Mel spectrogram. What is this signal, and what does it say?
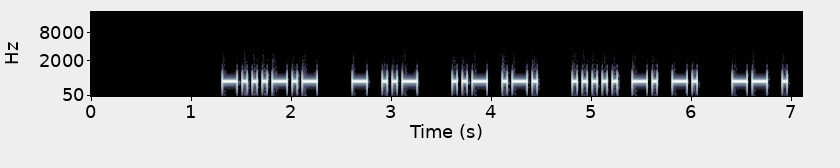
Morse code, heard as a keyed tone, about 24 wpm, 700 Hz. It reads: <BK> TU UR 5NN ME
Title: Speed-Racing Common QSO Phrases Encore - 20wpm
